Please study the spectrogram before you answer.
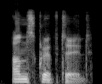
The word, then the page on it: Unscripted: British English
